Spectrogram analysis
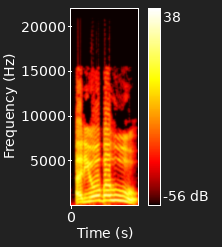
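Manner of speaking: loud, high summoning shout; calling out. Acted. Mother-in-law summoning the bride to the door, shouting. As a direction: holler for someone out of sight.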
